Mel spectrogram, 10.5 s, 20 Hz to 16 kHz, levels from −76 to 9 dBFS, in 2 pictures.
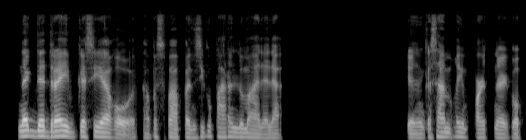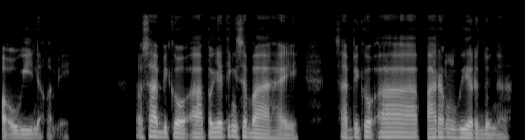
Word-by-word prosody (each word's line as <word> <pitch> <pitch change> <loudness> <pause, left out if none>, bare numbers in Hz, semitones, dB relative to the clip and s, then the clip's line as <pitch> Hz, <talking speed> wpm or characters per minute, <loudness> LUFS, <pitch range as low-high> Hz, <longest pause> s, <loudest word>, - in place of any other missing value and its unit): nagda-drive 135 -2 +7
kasi 130 -1 +3
ako 110 -5 +3
tapos - - -8
napapansin 105 +1 -2
ko 130 - -7
parang 120 0 -2
lumalala. 95 -4 -1 1.3
Ganun, 95 0 0
kasama 120 -1 +1
ko 125 - -8
yung 115 -3 -4
partner 105 -2 0
ko, 95 - -4
pauwi 95 -1 -3
na - - -12
kami. - - -19 0.7
Tapos - - -6
sabi 125 -2 +1
ko, 105 - +1
ah, 105 -1 +1
pagdating 120 +2 -1
sa 125 - -1
bahay, 90 -5 -1 0.4
sabi 105 +1 -5
ko, 125 +1 -2
"Ah, 115 -1 +1
parang 110 0 -1
weirdo 95 -3 -1
na, 85 - -13
110 Hz, 170 wpm, -22 LUFS, 100-120 Hz, 1.3 s, nagda-drive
